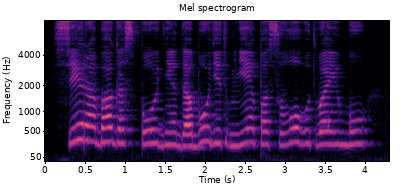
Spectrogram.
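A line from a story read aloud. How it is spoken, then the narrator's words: Loud hoarse sleepy chanting. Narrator (Russian): охрипшими сосна голосами громко выводили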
